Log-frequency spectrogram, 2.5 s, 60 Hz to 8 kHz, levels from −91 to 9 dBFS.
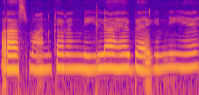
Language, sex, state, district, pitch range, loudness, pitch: Hindi, female, Goa, North and South Goa, 230-245 Hz, -16 LUFS, 240 Hz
